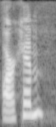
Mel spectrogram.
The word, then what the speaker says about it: Arkham: Is it Arkham? Arkham? Arkham. Arkham? Arkham. Okay, I said it correctly. Arkham Horror. Richard Did you say Arkham Horror?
